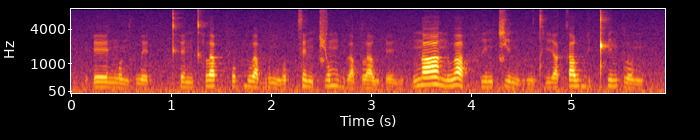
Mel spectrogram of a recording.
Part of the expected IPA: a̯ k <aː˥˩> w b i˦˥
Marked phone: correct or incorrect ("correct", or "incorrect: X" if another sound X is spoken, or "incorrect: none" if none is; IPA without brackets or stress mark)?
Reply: incorrect: a˥˩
